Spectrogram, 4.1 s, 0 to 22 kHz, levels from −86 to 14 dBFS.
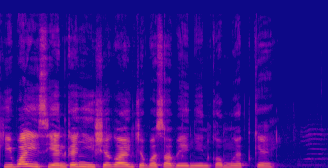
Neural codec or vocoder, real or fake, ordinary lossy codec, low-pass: none; real; none; none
